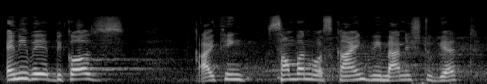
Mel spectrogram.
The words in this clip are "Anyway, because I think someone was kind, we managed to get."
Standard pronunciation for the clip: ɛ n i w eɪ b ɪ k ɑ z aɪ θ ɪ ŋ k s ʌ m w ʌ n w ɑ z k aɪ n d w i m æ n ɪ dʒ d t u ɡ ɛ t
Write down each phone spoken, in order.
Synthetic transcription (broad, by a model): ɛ n i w eɪ b ɪ k ɑ z aɪ t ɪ ŋ k s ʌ m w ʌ n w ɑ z k aɪ n d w i m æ n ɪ dʒ t u ɡ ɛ t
